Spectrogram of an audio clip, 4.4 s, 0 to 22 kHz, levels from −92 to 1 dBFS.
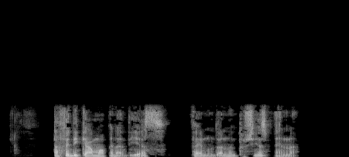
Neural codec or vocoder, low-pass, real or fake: none; 7.2 kHz; real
